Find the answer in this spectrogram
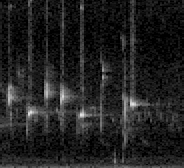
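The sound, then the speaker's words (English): Two male birds sing at once, trading quick, high-pitched chirping notes in a rapid, slightly overlapping series over a low background rumble, with no voices present. “That's a different male. Now two males are singing all together.”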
